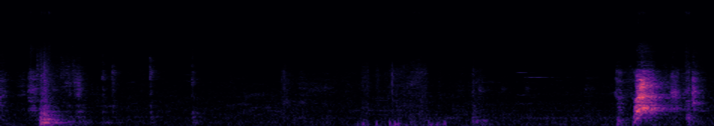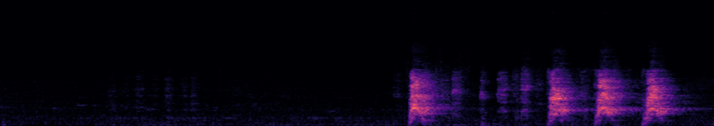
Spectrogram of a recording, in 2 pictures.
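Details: Aggressive, rowdy German Shepherd barking powerfully: one bark opens the clip, a long near-silent stretch with faint huffs follows, then a loud bark, and finally a quick burst of four heavy barks at the end.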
